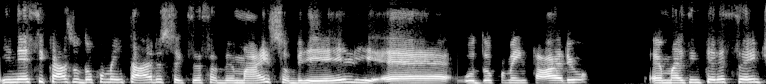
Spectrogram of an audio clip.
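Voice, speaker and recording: Against a quiet background, a woman talks at a fairly slow pace in dry, close sound with no echo. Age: 30s. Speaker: journalist and screenwriter. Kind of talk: casual chat.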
